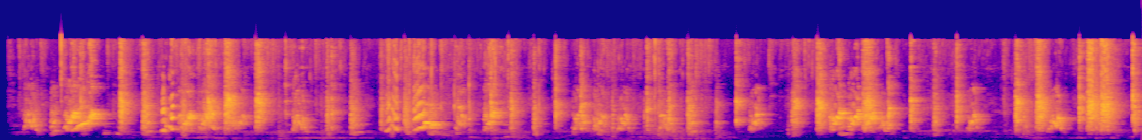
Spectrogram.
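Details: Cockatiel chicks being fed, giving harsh, raspy begging calls in rapid bursts, pulsing on and off throughout with short gaps, a dense chorus of hissing squawks.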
